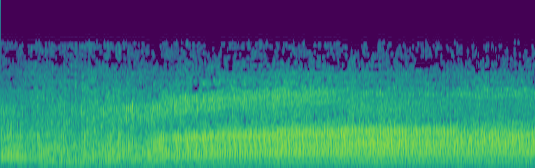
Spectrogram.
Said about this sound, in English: Professor Santos and Carl entered the boathouse and boarded the cabin cruiser. And within a few minutes, the boat was backed out into clear water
